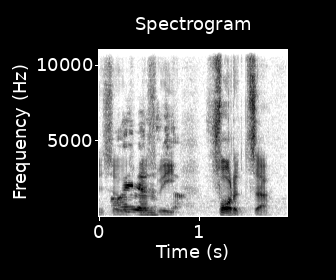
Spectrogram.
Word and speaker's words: Forza: Forza. Forza, like Ibiza.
